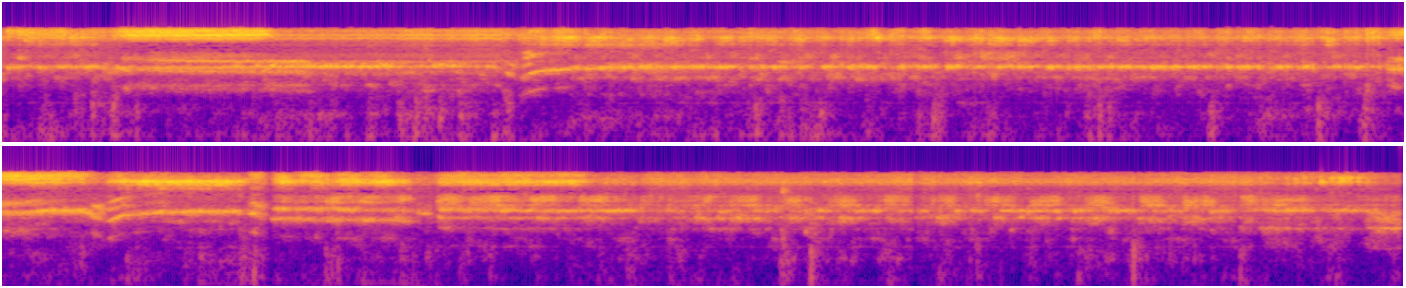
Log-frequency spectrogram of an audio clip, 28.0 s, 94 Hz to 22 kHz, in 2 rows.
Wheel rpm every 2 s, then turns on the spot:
230, 210, 200, 230, 230, 230, 230, 200, 190, 130, 110, 120, 110, 120.
none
